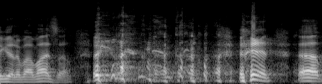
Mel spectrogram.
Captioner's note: everyone laughing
